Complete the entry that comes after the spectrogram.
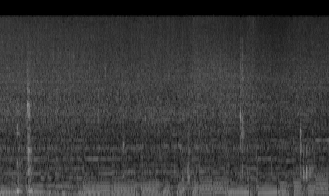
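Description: Pork, garlic, onion and tomato sizzling in a pot as cubed squash is stirred in with a spatula, with a steady frying hiss and a few sharp clicks of the spatula against the pot.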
